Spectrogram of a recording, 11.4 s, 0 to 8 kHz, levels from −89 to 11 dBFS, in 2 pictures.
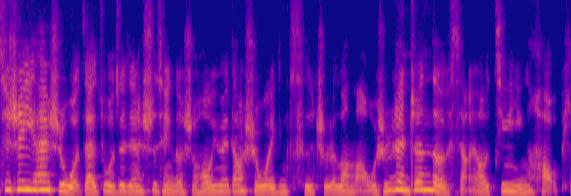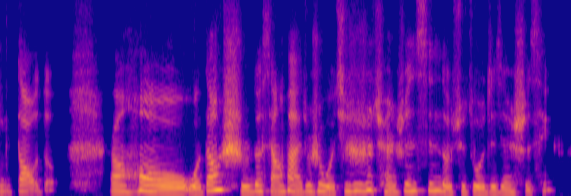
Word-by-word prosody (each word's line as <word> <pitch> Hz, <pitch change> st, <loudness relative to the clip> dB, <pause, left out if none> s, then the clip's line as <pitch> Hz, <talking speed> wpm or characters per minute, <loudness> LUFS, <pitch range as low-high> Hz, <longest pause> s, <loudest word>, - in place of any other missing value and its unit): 其 320 Hz, -, 0 dB
实 330 Hz, +2 st, +4 dB
一 325 Hz, -1 st, +6 dB
开 315 Hz, 0 st, +6 dB
始 275 Hz, -5 st, 0 dB
我 220 Hz, -4 st, +3 dB
在 210 Hz, 0 st, 0 dB
做 240 Hz, +2 st, -2 dB
这 235 Hz, +1 st, -1 dB
件 230 Hz, 0 st, -1 dB
事 245 Hz, +2 st, -5 dB
情 220 Hz, -3 st, -4 dB
的 -, -, -4 dB
时 220 Hz, +1 st, -7 dB
候， 215 Hz, +1 st, -2 dB
因 230 Hz, -, -2 dB
为 235 Hz, -, -2 dB
当 245 Hz, +1 st, -2 dB
时 255 Hz, -2 st, -4 dB
我 225 Hz, 0 st, +1 dB
已 -, -, -1 dB
经 225 Hz, +2 st, -6 dB
辞 220 Hz, 0 st, -6 dB
职 210 Hz, 0 st, -6 dB
了 225 Hz, +1 st, -2 dB
嘛， 210 Hz, -1 st, -7 dB
我 225 Hz, -, -6 dB
是 255 Hz, -, -2 dB
认 285 Hz, 0 st, +3 dB
真 300 Hz, +1 st, +3 dB
地 230 Hz, -7 st, +2 dB
想 210 Hz, -, -10 dB
要 220 Hz, -1 st, -4 dB
经 250 Hz, +4 st, -2 dB
营 220 Hz, 0 st, -3 dB
好 225 Hz, -, -7 dB
频 220 Hz, 0 st, -14 dB
道 235 Hz, -2 st, -1 dB
的。 290 Hz, +1 st, -16 dB, 0.5 s
然 220 Hz, +1 st, +1 dB
后 225 Hz, -3 st, +4 dB
我 215 Hz, 0 st, +2 dB
当 280 Hz, +7 st, +4 dB
时 220 Hz, -7 st, +5 dB
的 250 Hz, 0 st, 0 dB
想 215 Hz, -2 st, -2 dB
法 255 Hz, -5 st, +1 dB
就 235 Hz, -, -3 dB
是， 240 Hz, -, -2 dB
我 220 Hz, -3 st, +1 dB
其 240 Hz, +4 st, -5 dB
实 260 Hz, +2 st, 0 dB
是 290 Hz, -, +1 dB
全 225 Hz, -6 st, -5 dB
身 255 Hz, +3 st, -2 dB
心 260 Hz, +1 st, -3 dB
地 220 Hz, -3 st, -1 dB
去 215 Hz, +1 st, -8 dB
做 215 Hz, 0 st, 0 dB
这 215 Hz, -, -3 dB
件 210 Hz, -1 st, -5 dB
事 -, -, -4 dB
情， 265 Hz, +2 st, -18 dB
就 285 Hz, -, -30 dB
230 Hz, 335 characters per minute, -24 LUFS, 215-255 Hz, 0.5 s, 一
